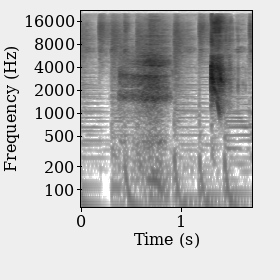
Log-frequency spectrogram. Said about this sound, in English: As I sneeze all over the place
